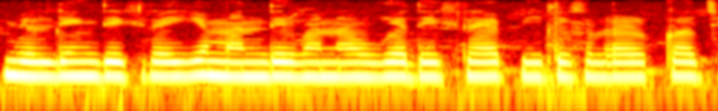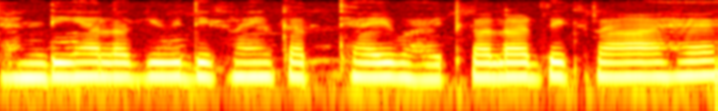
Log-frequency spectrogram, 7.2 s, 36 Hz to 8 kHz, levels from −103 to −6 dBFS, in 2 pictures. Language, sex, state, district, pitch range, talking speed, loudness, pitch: Hindi, female, Bihar, Sitamarhi, 190-195 Hz, 190 wpm, -14 LUFS, 190 Hz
